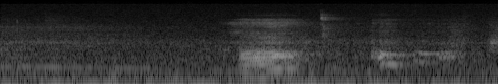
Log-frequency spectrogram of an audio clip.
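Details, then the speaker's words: A sleeping dog snores in a quiet room, with two rough, rumbling snores on the breaths about a second apart; ordinary snoring. "that's milo snoring away"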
